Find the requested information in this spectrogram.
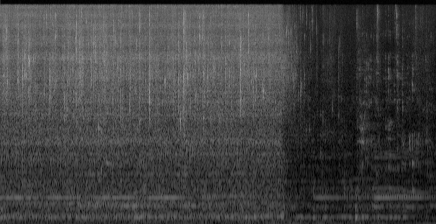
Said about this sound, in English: I'm going to rinse my hands out here.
